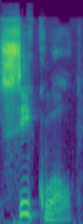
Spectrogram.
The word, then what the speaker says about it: SQL: schools access uses SQL sometimes people look at SQL and pronounce it sequel it stands for the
